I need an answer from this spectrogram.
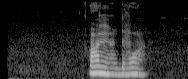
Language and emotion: Russian, sad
